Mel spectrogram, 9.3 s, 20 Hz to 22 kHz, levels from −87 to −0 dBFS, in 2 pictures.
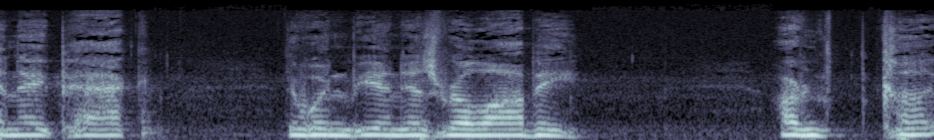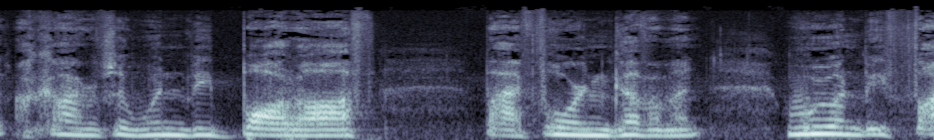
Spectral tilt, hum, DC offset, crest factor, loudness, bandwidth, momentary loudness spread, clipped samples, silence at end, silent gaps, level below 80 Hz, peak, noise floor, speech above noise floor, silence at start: -6 dB/octave; none; under 0.1%; 16 dB; -18 LUFS; 16.5 kHz; 11 LU; under 0.1%; 0 s; none; -48 dBFS; -2 dBFS; -53 dBFS; 35 dB; 0 s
